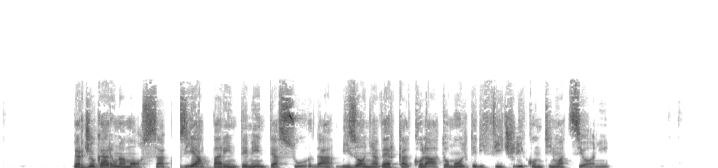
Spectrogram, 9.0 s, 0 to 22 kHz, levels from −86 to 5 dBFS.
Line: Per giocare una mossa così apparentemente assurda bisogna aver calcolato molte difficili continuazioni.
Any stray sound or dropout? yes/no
yes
